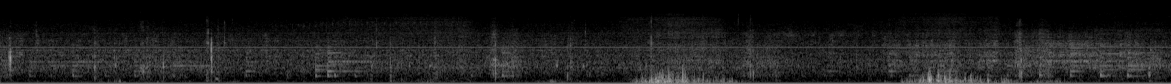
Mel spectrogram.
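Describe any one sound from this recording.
Trekking poles tap on stony ground.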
